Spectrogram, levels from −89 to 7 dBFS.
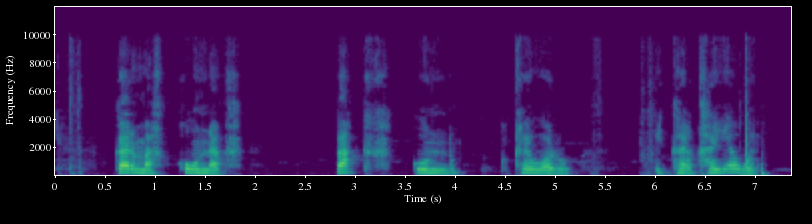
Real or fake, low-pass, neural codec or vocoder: fake; 9.9 kHz; vocoder, 22.05 kHz, 80 mel bands, WaveNeXt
